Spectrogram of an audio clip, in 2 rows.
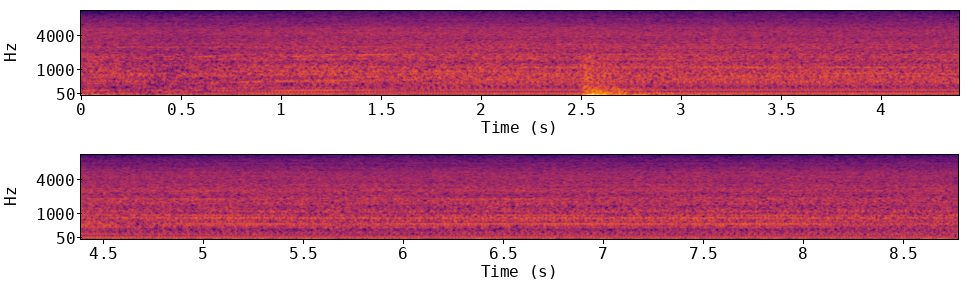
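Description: Toyota 1NZ-FE 1.5-litre inline-four idling steadily just after start-up, running on its freshly repaired and refitted plastic intake manifold; the revs come down and settle in the first second or so. A single short thump about two and a half seconds in is the loudest moment.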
